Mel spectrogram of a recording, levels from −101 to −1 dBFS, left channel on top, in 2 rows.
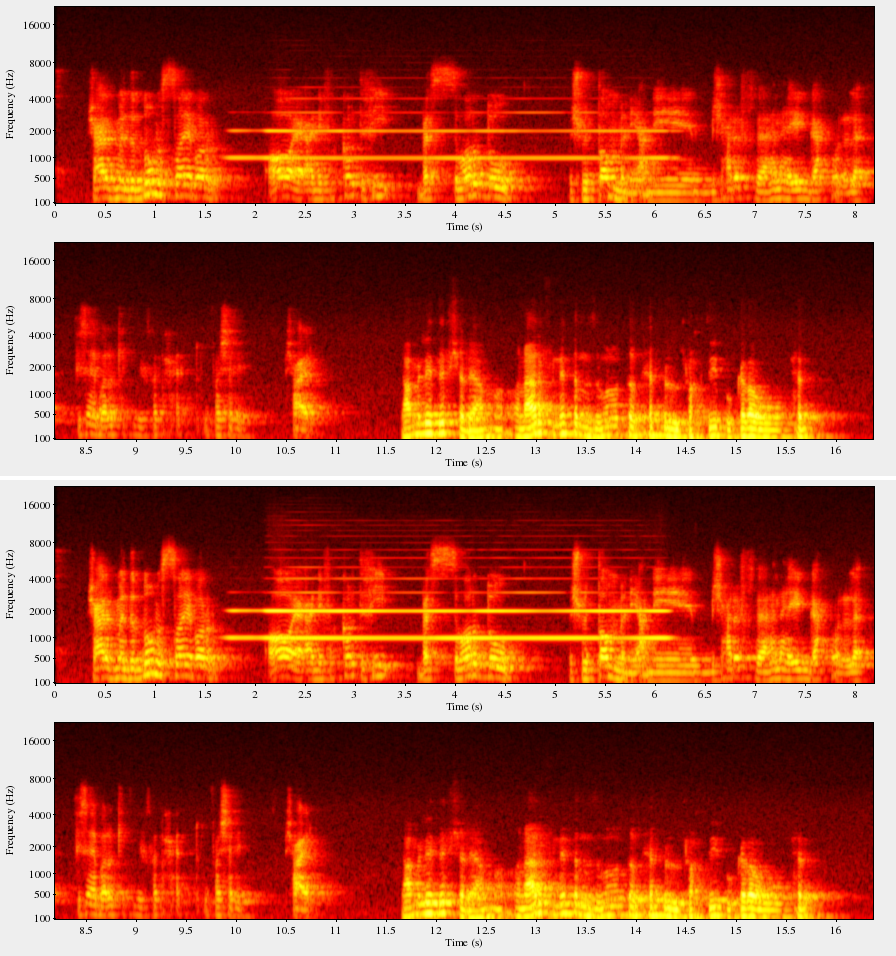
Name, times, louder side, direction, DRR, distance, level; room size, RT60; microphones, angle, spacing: voice 1, 0.3-1.6 2.1-3.3 3.6-4.6 5.1-8.1 8.4-9.4 9.8-10.1 10.5-10.8, right 2 dB, 25° right, 5 dB, 0.9 m, -31 dB
Wind instrument woodwind instrument, 1.7-6.2, right 11 dB, 50° right, 0.6 m, -29 dB
voice 2, 11.7-15.7, left 1 dB, 75° left, 7 dB, 1.0 m, -24 dB
9.2 x 3.4 x 6.8 m, 0.71 s
head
